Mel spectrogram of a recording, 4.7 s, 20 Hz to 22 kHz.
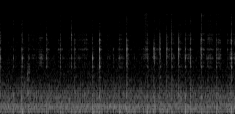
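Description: Long painted nails tap rapidly on the roof and front of a small, hollow birdhouse made of light unfinished pine. The quiet, dry clicks are short and bright, with a sharp tick near 3.8 kHz over a soft low rustle, and each tap dies away almost instantly.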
